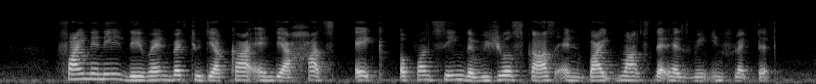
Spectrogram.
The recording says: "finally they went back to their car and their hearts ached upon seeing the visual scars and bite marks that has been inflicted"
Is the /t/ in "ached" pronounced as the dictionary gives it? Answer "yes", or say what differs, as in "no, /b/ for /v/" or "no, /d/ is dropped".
no, /t/ is dropped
